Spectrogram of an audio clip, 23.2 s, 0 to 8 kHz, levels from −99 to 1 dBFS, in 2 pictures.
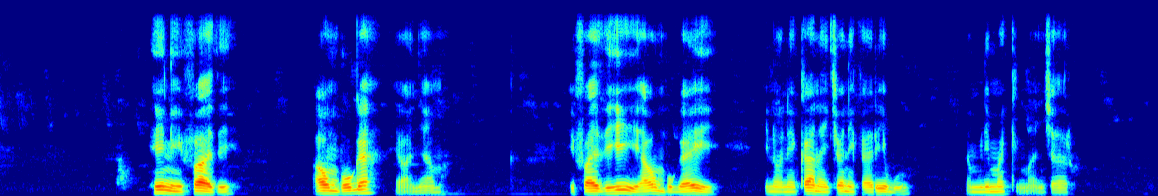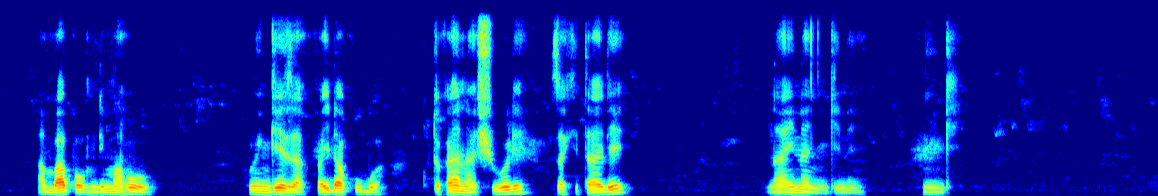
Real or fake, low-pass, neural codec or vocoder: real; 7.2 kHz; none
